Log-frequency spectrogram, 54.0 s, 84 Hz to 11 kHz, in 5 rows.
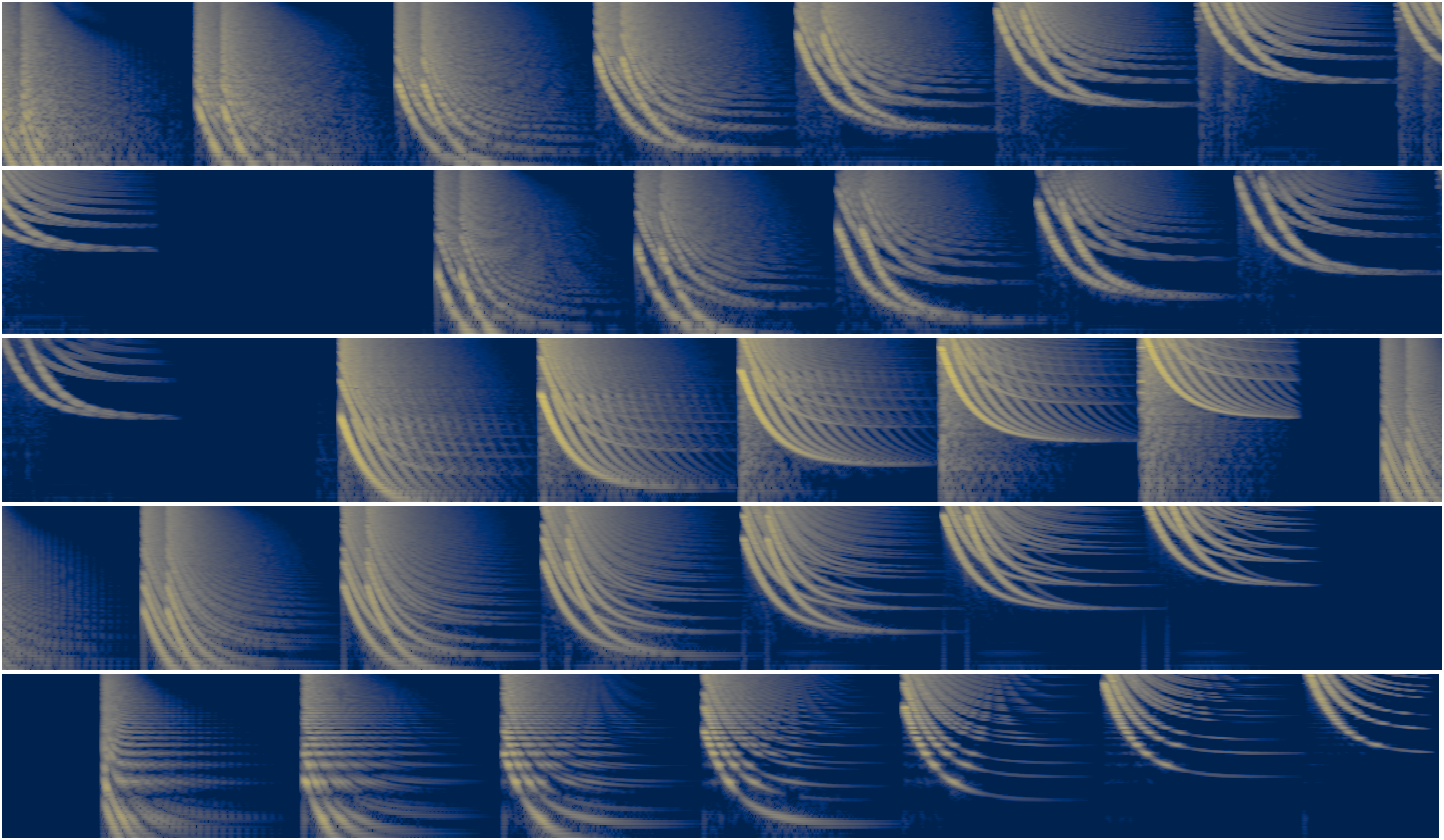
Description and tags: Laser compilation 04
Created using the Korg Electribe 2 (the synth variant) analogue modeling synthesis engine and FX.
If you don't like the busywork of cutting, sorting, naming etc., you can check out this paid "game-ready" asset on the Unity Asset Store:
It's always nice to hear back from you.
What projects did you use these sounds for?
gun, short, game, space, shot, phaser, weapon, arcade, zap, shoot, blaster, simple, ship, synthetic, video-game, laser, classic, Sci-Fi, spaceship, electronic, shooting, action, blast, retro, fire, lo-fi, science-fiction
